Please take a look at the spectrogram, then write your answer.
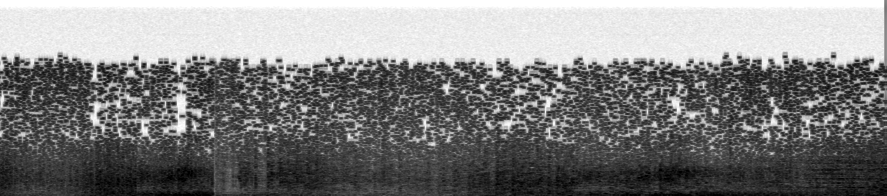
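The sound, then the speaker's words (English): A roaring, rumbling blast of noise with booming explosive bursts as a Liberator bomber is hit in Pacific Island warfare, a sharp break near two seconds, then a sustained loud roar as the plane, one wing shattered, plummets groundward, with no one speaking. “With one wing completely shattered, the plane plummets groundward.”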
